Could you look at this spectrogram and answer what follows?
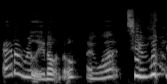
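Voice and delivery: high, quick laughing reluctance; laughing dread. Retold or imitated. Telling husband she won't look, high and laughing. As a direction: giggle it out nervously. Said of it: "I'm like".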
